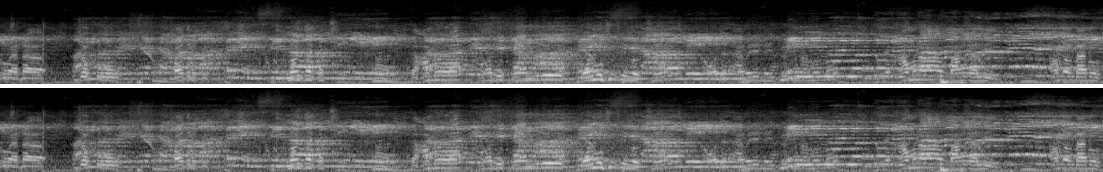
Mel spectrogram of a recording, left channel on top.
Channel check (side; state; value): both; identical; correlation 1.00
